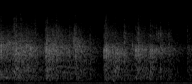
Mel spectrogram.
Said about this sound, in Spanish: Ah, gracias por los aplausos a la palabra.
